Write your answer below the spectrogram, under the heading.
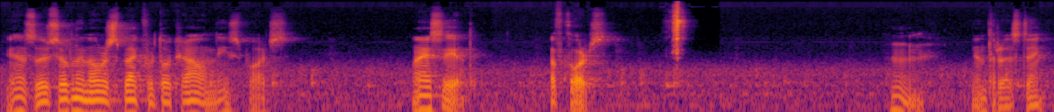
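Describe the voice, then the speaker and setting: An actor playing a gruff, dry and knowing police chief in a dark fantasy audio drama, curt and condescending. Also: male voice, sits low, a little slow, long pauses, slight background noise, heavily acted.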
